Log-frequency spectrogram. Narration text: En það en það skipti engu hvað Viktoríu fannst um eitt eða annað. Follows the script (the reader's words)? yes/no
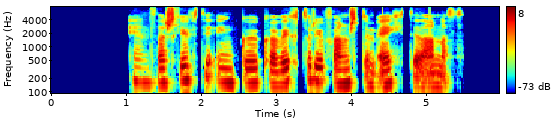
no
